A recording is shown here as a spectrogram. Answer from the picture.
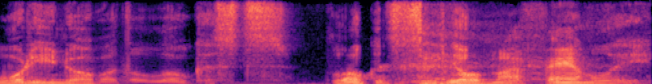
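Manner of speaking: low, swooping, dramatic action-soldier voice. Mocking a game's macho hero: Gabe Diaz voice. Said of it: "did you do his voice work?".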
